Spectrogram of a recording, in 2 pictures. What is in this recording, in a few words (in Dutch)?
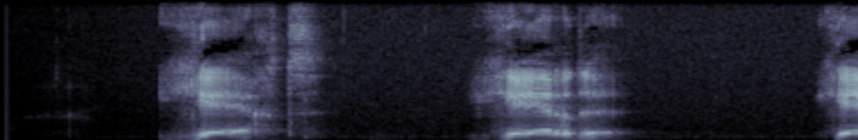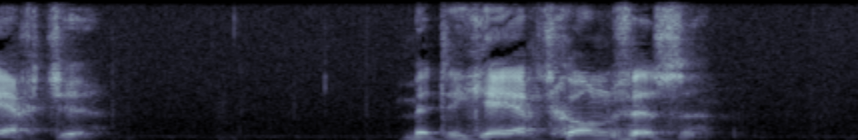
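hengel, Limburgse gesproken woordenboeken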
